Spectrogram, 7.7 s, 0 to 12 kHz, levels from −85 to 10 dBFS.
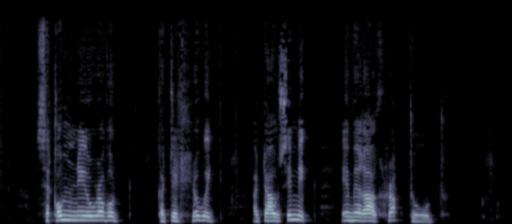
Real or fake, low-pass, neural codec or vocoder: real; 10.8 kHz; none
